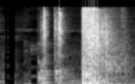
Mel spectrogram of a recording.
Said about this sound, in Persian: منتظریم که این شلیک انجام بشه و بریم سراغ بقیه کارامون خب با صدا خف... خفه کن زد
